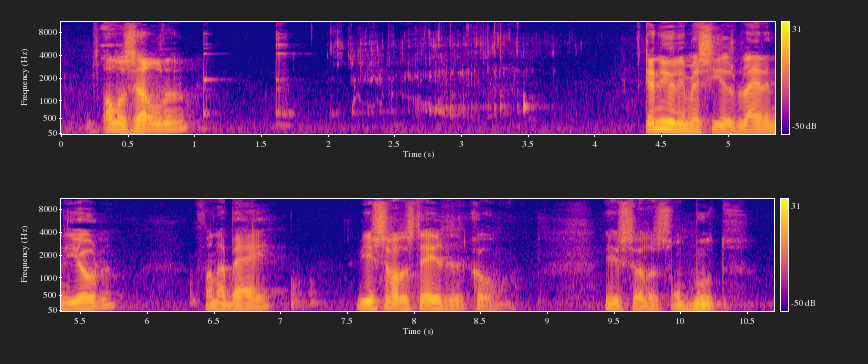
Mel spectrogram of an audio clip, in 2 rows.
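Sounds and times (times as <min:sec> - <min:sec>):
speech: 0:00.2 - 0:01.2, 0:04.4 - 0:05.8, 0:06.4 - 0:07.0, 0:07.6 - 0:08.8, 0:09.4 - 0:10.5
light glass clink: 0:01.0 - 0:03.6
water poured into a glass: 0:02.0 - 0:03.9.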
